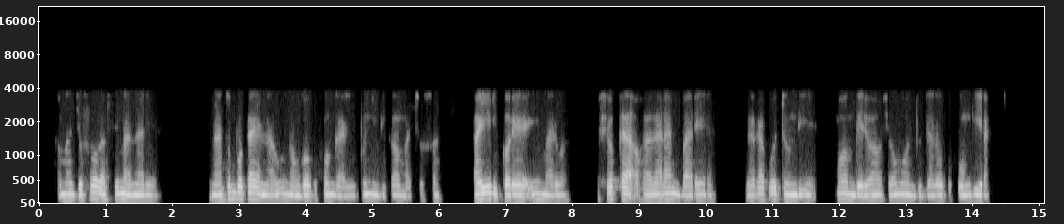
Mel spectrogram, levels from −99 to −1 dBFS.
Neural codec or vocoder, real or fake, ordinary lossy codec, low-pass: codec, 44.1 kHz, 7.8 kbps, DAC; fake; Opus, 16 kbps; 3.6 kHz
